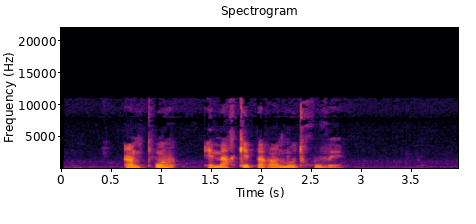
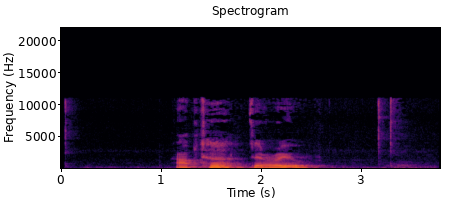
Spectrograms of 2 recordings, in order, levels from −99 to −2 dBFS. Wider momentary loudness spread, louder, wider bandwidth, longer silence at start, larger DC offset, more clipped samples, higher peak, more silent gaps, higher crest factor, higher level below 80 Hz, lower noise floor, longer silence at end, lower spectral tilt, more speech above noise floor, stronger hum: second, 12 LU vs 22 LU; first, -26 LUFS vs -38 LUFS; about the same, 11.5 kHz vs 11.5 kHz; second, 0.65 s vs 1.15 s; neither; neither; first, -2 dBFS vs -24 dBFS; neither; first, 26 dB vs 18 dB; first, -54 dBFS vs -70 dBFS; second, -65 dBFS vs -76 dBFS; first, 1.15 s vs 0.45 s; about the same, -6 dB/octave vs -6.5 dB/octave; about the same, 40 dB vs 39 dB; neither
